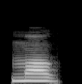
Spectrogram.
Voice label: "mok1", cantonese

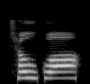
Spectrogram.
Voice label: "cou3 gwo1", cantonese

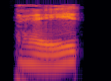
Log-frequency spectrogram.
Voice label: "pei5", cantonese

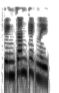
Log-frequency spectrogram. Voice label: "ging6 zang1 gik1 lit6", cantonese

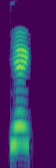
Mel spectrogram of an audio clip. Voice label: "jik1", cantonese

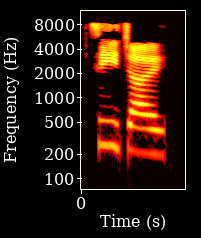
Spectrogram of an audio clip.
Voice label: "ci3 zeoi6", cantonese

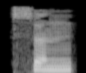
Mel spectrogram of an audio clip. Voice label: "seon3", cantonese; 《上下经卦名次序》

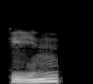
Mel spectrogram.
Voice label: "gin2", cantonese

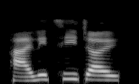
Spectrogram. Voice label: "paai4 lit6 ci3 zeoi6", cantonese

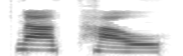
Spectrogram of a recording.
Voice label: "ngaak6 tau4", cantonese

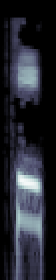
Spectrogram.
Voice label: "kit3", cantonese

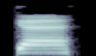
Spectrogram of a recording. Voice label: "gei3", cantonese

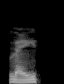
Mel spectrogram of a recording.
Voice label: "lei5", cantonese

